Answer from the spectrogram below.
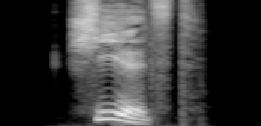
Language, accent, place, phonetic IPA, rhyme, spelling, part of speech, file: German, Germany, Berlin, [ʃiːlst], -iːlst, schielst, verb, De-schielst.ogg
- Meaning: second-person singular present of schielen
